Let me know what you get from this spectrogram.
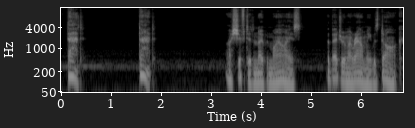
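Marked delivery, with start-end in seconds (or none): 0.1-1.9 weary yet urgent call, pitched up. A son shakes his sleeping father's arm to wake him, tired but urgent. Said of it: "His voice sounded tired, but urgent".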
